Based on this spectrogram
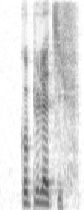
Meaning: copulative
- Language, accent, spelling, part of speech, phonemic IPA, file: French, France, copulatif, adjective, /kɔ.py.la.tif/, LL-Q150 (fra)-copulatif.wav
